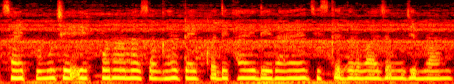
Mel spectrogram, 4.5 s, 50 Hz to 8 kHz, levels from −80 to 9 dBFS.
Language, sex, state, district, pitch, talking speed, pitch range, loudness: Hindi, female, Chhattisgarh, Bilaspur, 265 Hz, 235 wpm, 260-270 Hz, -14 LUFS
